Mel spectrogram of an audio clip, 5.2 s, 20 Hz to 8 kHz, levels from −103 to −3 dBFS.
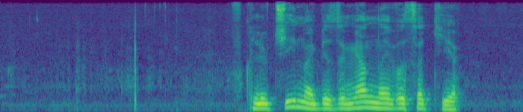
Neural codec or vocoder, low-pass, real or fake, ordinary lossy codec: none; 7.2 kHz; real; none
